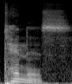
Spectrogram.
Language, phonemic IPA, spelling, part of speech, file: German, /ˈtɛnɪs/, Tennis, noun, De-Tennis.ogg
- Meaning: tennis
